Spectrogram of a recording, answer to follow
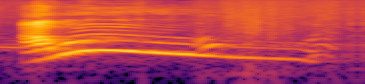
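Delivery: high loud playful wolf howl. Acted. Flea rescued celebration.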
